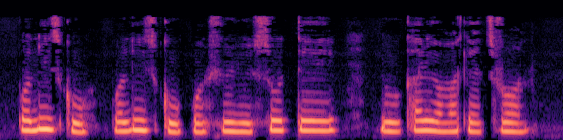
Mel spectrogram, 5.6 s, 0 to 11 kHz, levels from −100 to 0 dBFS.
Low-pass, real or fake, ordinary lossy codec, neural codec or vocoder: 7.2 kHz; fake; MP3, 32 kbps; codec, 16 kHz, 16 kbps, FunCodec, trained on Chinese and English, 50 frames a second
